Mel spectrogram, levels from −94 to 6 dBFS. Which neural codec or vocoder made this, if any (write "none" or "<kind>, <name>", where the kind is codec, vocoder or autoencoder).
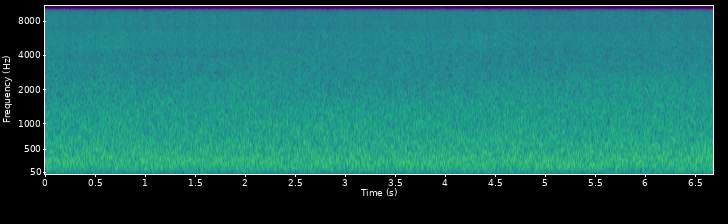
vocoder, BigVGAN v2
